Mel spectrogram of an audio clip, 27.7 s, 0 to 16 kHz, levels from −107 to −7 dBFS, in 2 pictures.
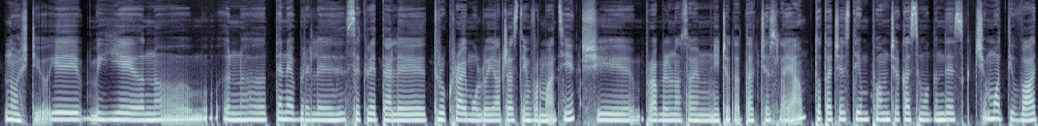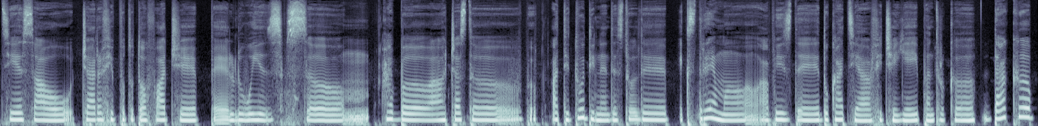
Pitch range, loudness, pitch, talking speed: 175-195 Hz, -21 LUFS, 185 Hz, 125 wpm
